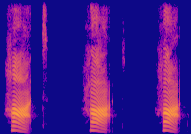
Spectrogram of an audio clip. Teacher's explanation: So there is no rounding of the lips, no roundness here. · Term: open ah sound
